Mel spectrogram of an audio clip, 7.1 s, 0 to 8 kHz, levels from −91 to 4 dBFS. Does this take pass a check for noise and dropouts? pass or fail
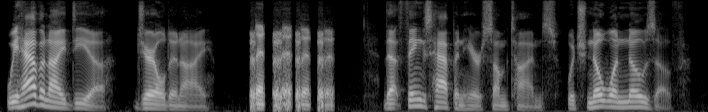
fail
